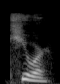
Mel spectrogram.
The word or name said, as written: cure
